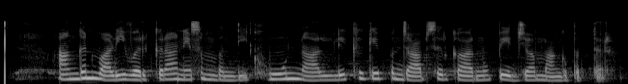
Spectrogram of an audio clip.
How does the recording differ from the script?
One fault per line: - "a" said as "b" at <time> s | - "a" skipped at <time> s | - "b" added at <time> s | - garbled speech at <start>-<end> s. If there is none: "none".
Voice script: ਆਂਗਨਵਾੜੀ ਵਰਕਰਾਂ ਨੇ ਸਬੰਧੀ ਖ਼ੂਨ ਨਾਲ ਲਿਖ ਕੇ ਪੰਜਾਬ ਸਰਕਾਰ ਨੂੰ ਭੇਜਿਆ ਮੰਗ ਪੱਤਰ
none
